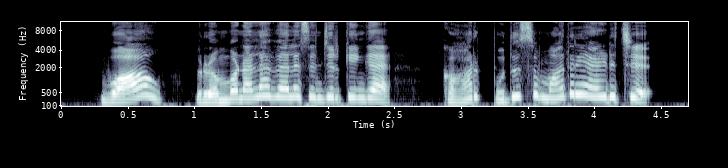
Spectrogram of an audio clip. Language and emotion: Tamil, surprised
